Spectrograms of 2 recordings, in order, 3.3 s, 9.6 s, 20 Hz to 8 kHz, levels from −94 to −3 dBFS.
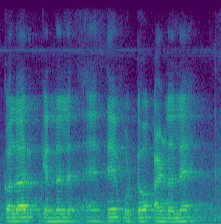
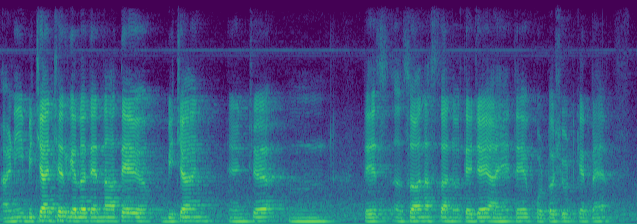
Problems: background sounds at intervals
